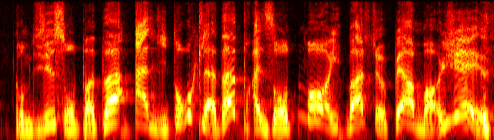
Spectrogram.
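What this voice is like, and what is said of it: Imitates another person's voice, put-on accent. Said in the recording (French): “Oh là, l'accent... j'imite Michel Leb”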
